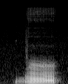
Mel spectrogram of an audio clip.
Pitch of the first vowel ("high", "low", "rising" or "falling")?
low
